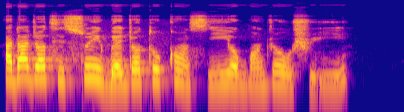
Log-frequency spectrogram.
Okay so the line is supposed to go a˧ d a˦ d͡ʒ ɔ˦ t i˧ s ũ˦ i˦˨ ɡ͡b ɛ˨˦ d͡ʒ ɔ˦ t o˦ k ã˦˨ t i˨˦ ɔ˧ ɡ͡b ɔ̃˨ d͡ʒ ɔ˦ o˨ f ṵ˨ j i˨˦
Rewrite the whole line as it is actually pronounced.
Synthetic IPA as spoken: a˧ d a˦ d͡ʒ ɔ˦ t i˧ s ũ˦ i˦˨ ɡ͡b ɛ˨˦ d͡ʒ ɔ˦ t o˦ k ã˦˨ s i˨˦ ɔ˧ ɡ͡b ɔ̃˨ d͡ʒ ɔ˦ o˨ ʃ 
